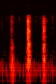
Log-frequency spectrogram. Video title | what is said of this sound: I Was Wrong... Again! Also Tuning STi on Cobb | something that looks like vinyl shouldn't sound like aluminum when you tap it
